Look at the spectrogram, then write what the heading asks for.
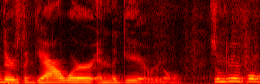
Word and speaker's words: gharial: Like the A, like when I look at this, the A becomes before the. There's no R. There's no R. It's gharial, not gharial. Like you hear the R and there's no R there. That doesn't make sense.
